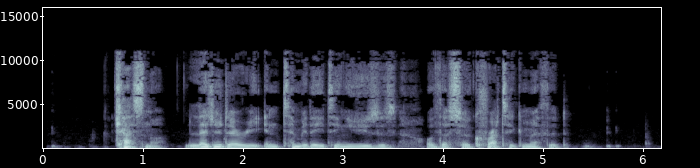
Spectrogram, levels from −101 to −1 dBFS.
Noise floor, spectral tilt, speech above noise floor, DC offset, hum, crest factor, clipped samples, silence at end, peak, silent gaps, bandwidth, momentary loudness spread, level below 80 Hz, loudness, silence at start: -65 dBFS; -4.5 dB/octave; 39 dB; under 0.1%; none; 24 dB; under 0.1%; 0.45 s; -2 dBFS; none; 11.5 kHz; 13 LU; -46 dBFS; -26 LUFS; 0.1 s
